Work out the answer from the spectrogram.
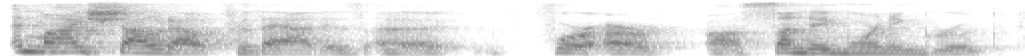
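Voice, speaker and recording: A woman hosting an interview, asking halting, emotional questions and laughing often. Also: lowish voice. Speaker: host. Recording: echoey muffled call audio.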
